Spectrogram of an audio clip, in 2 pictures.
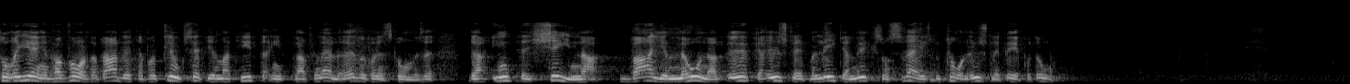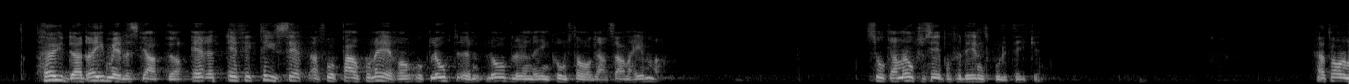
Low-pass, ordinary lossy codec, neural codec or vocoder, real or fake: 7.2 kHz; AAC, 32 kbps; codec, 44.1 kHz, 7.8 kbps, Pupu-Codec; fake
